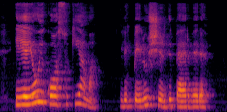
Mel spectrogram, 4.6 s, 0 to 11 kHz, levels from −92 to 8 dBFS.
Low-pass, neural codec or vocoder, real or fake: 9.9 kHz; none; real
